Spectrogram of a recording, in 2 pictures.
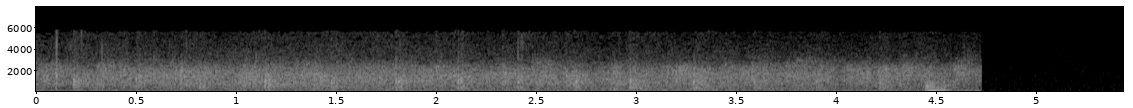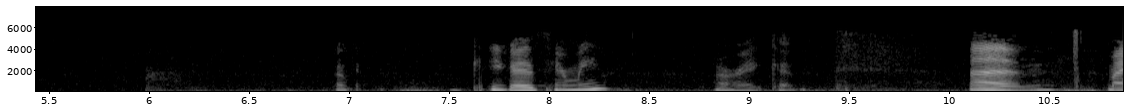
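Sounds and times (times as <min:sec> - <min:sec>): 
large crowd applause welcoming a speaker: 0:00.0 - 0:04.8
speech: 0:07.7 - 0:09.4, 0:10.1 - 0:10.8.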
